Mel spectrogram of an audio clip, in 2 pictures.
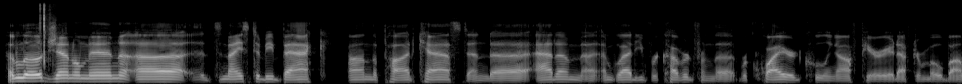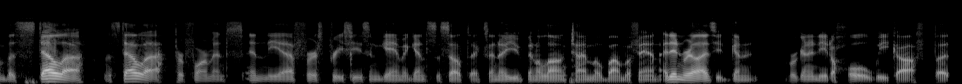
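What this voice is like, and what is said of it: Boston accent. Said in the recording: “Quite the Boston accent there. You could run for mayor with that accent.”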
